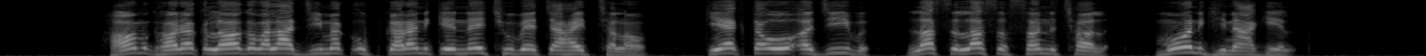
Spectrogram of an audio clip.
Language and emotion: Maithili, disgusted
